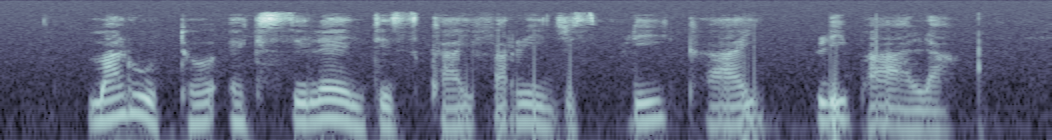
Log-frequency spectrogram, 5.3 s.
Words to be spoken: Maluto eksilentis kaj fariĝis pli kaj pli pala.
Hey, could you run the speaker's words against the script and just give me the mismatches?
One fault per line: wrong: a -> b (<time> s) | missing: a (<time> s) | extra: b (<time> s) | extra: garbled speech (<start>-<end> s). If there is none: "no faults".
no faults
